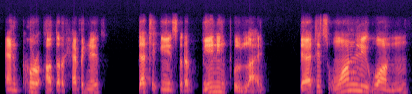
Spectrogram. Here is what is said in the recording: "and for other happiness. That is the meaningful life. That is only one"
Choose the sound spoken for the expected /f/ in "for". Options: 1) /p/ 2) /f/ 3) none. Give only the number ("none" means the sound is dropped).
1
